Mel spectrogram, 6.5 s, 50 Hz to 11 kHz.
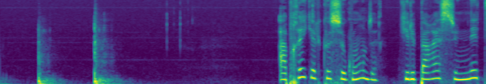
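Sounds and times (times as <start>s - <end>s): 
hesitant knocking on a heavy wooden castle door: 0.5s - 1.8s
speech: 3.8s - 6.4s.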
